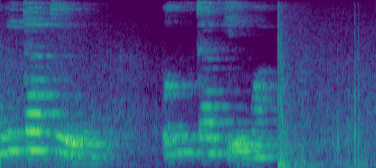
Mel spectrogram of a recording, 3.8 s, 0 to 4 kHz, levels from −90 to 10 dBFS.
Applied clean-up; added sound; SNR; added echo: none; Gunshot, gunfire; 19 dB; reverberation time 0.7 s.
